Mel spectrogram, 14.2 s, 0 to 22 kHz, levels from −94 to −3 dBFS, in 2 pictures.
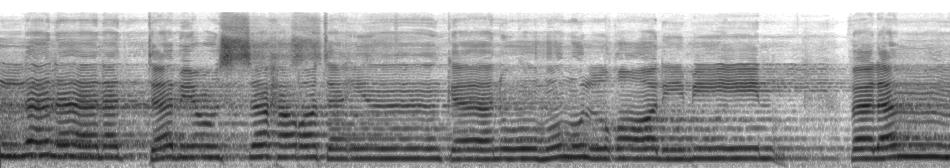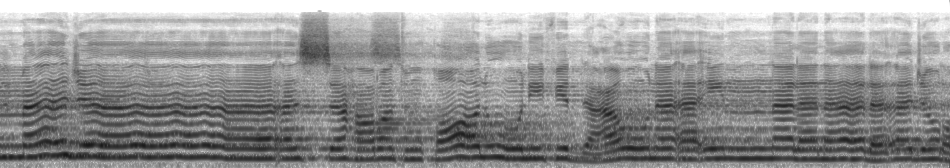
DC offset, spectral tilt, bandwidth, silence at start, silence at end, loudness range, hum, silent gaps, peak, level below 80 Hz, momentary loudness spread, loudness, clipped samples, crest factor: under 0.1%; -3 dB/octave; 15.5 kHz; 0 s; 0 s; 2 LU; none; none; -4 dBFS; -58 dBFS; 6 LU; -18 LUFS; under 0.1%; 14 dB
